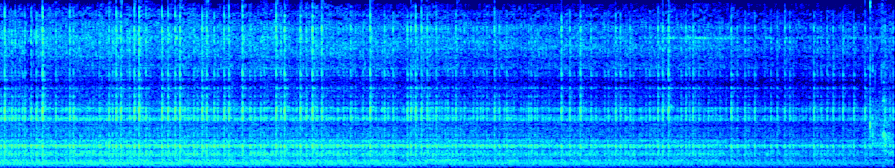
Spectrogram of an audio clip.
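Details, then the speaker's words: Nitro RC engine after repeatedly leaning the low-speed needle and reducing the idle gap; quiet, even high-pitched buzz with no surging or hunting: normal idle. "okay so there you go so now the engine seems fine but it was already good a while ago"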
